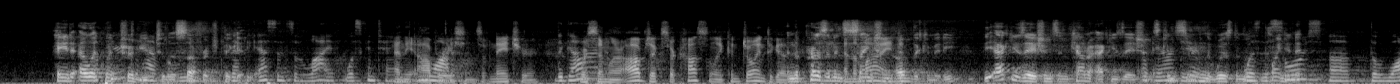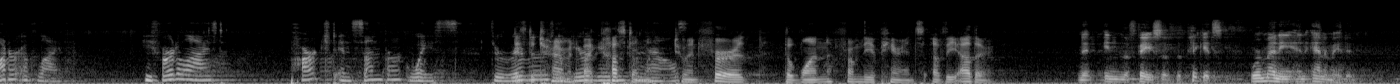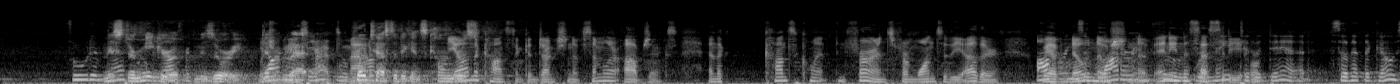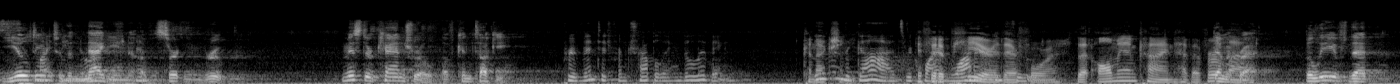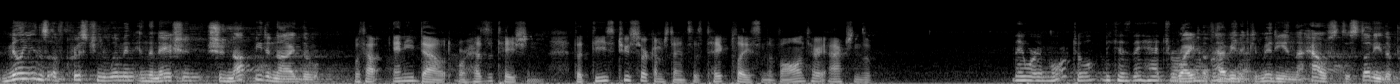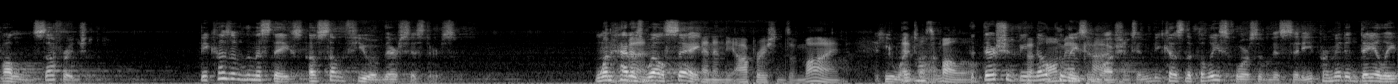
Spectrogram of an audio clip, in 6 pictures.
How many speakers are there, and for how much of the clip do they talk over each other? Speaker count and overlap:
three, about 29%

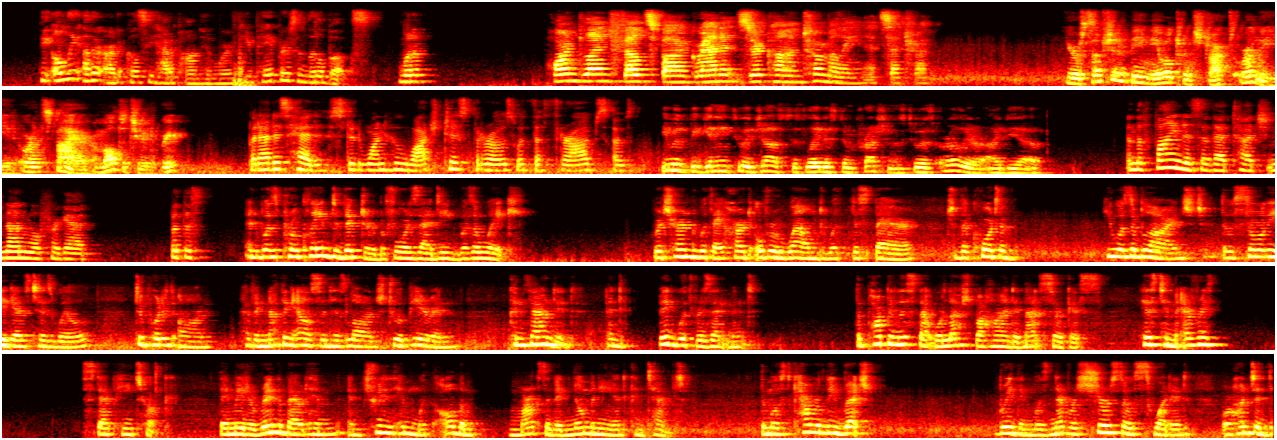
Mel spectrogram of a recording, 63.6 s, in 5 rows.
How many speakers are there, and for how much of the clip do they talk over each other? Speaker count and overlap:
seven, no overlap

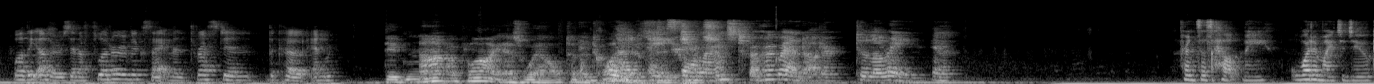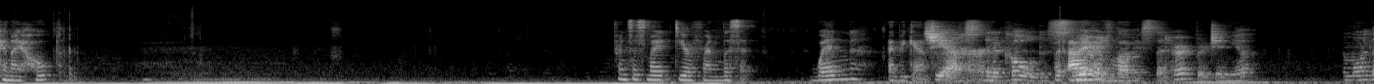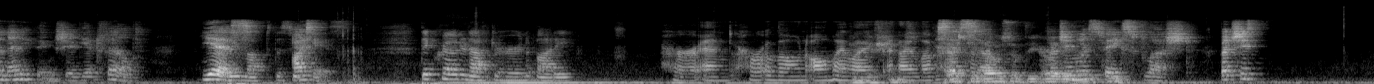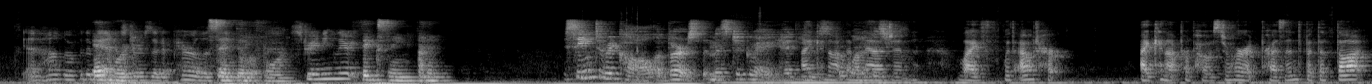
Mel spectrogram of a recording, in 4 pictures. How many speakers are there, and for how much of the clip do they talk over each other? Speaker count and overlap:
six, about 32%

